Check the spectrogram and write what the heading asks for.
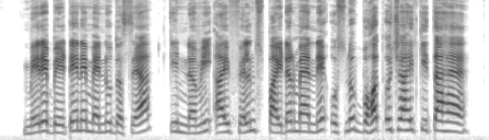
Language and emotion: Punjabi, happy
